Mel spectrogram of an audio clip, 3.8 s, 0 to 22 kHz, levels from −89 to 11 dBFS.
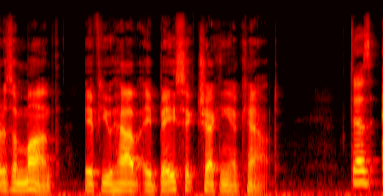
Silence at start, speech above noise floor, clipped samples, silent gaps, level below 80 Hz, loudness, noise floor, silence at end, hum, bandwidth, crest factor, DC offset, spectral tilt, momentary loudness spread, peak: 0 s; 32 dB; under 0.1%; none; -52 dBFS; -28 LUFS; -60 dBFS; 0.1 s; none; 16.5 kHz; 20 dB; under 0.1%; -5 dB/octave; 10 LU; -8 dBFS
